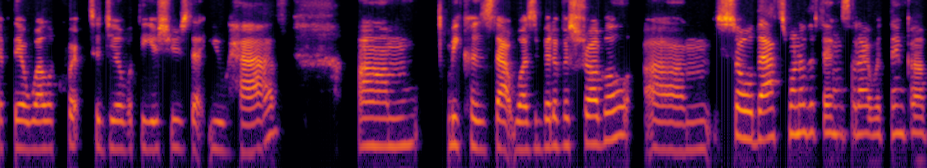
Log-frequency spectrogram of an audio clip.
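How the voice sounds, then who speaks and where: A woman talks at a moderate pace in a New York accent, her pitch fairly high. The sound is dry and close with no echo, against a quiet background. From New York City, Queens. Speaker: interviewee, resident. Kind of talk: interview. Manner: hesitant, many fillers.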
